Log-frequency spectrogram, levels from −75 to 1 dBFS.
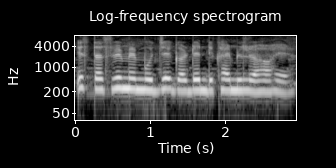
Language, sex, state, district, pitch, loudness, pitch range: Hindi, female, Arunachal Pradesh, Papum Pare, 225 Hz, -13 LUFS, 220-245 Hz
